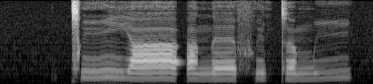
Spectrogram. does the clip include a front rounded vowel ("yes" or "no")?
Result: yes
